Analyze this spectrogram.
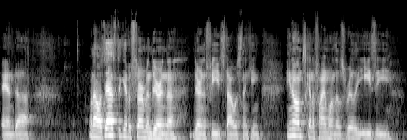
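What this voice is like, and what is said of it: Worn-out, quiet voice. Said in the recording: “If you can't tell, my voice is shot. It's shot because I'm so quiet.”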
